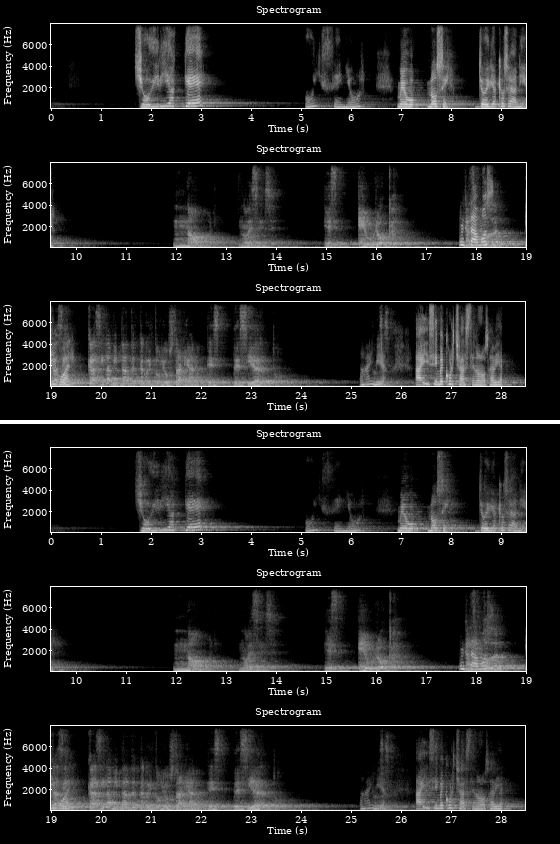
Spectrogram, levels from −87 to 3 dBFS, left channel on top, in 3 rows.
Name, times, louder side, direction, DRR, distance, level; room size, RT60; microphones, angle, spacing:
voice 1, 1.7-3.0 5.1-5.3 5.7-6.2 6.9-7.3 7.5-8.0 8.5-9.6 17.7-18.3 19.0-19.4 25.2-25.7 26.3-28.0, left 6 dB, 85° left, 16 dB, 0.3 m, -24 dB
voice 2, 11.9-12.8 13.2-14.0 15.0-15.2 15.6-16.4 17.8-18.4 19.0-19.3 19.7-22.3 22.6-23.6 25.4-25.7, left 1 dB, 60° left, -3 dB, 3.1 m, -30 dB
17.0 x 14.0 x 2.6 m, 2.2 s
head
